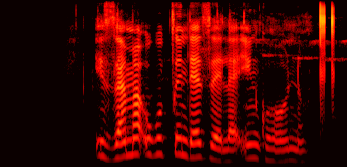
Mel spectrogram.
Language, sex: Zulu, female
